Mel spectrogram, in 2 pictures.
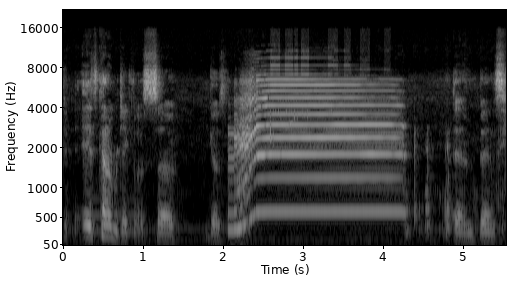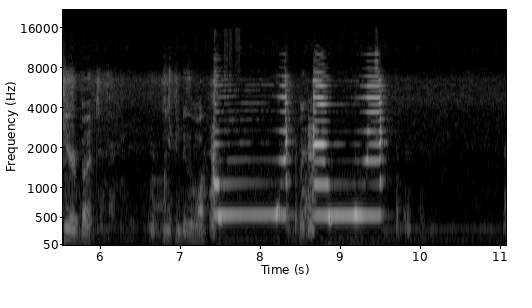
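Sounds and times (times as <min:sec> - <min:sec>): electric guitar note sliding up: 0:02.1 - 0:04.4, 0:07.4 - 0:09.6.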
